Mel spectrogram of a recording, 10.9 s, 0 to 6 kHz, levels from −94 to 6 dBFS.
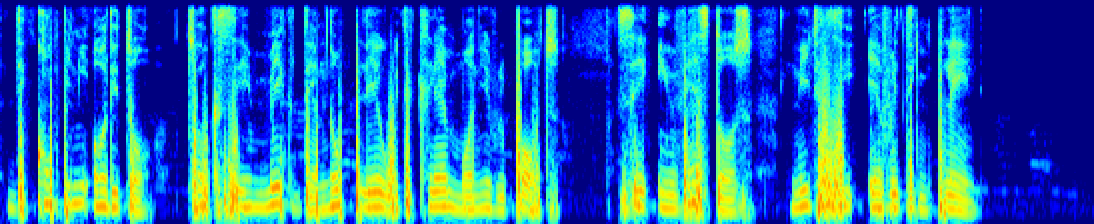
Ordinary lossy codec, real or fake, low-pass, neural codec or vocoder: AAC, 48 kbps; real; 5.4 kHz; none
